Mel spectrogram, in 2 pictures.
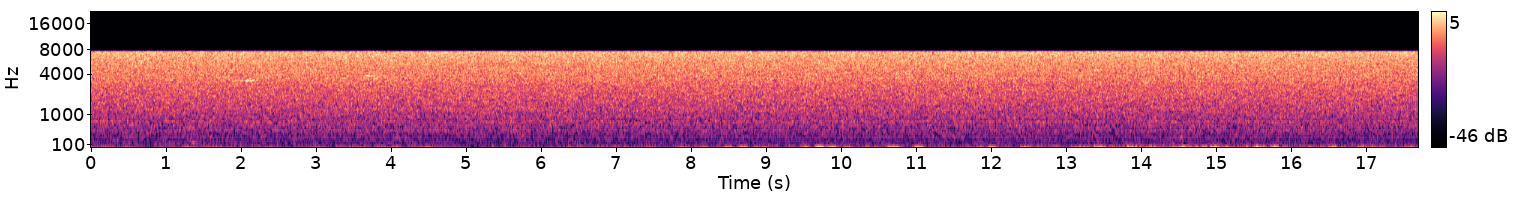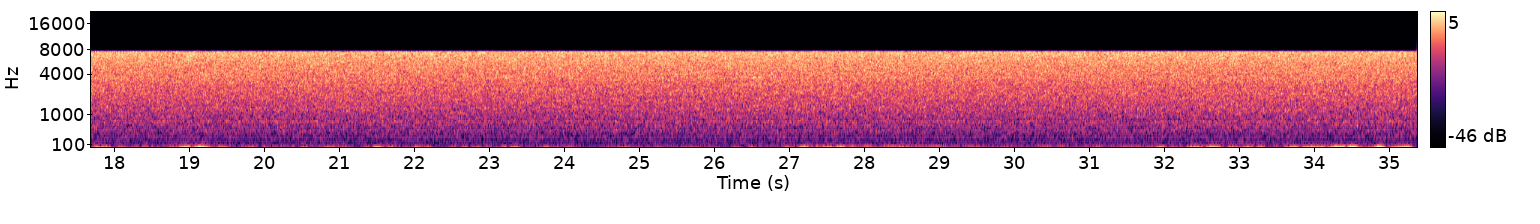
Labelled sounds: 1.9	2.2	killer whale, northern resident, G clan, 3.2 to 3.4 kHz

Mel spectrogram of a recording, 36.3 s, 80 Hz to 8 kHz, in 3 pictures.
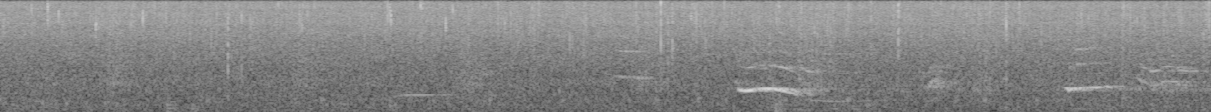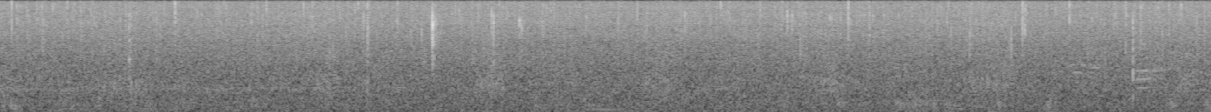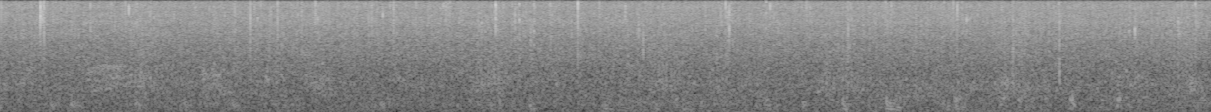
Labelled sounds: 6.1	6.5	humpback whale, 0.94 to 2.1 kHz
7.4	8.0	humpback whale, 1.1 to 1.5 kHz
10.8	12.0	humpback whale, 0.78 to 1.4 kHz

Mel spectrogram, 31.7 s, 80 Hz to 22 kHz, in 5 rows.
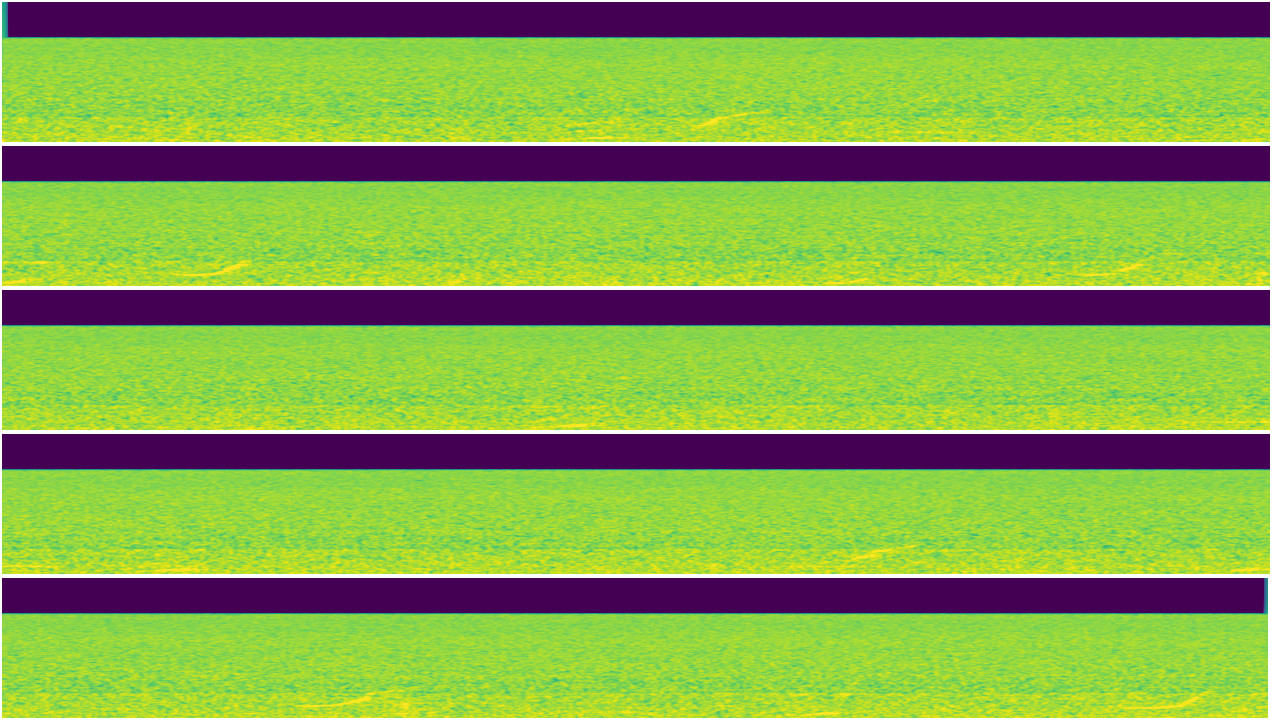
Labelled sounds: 3.6	3.8	humpback whale, 0.80 to 0.96 kHz

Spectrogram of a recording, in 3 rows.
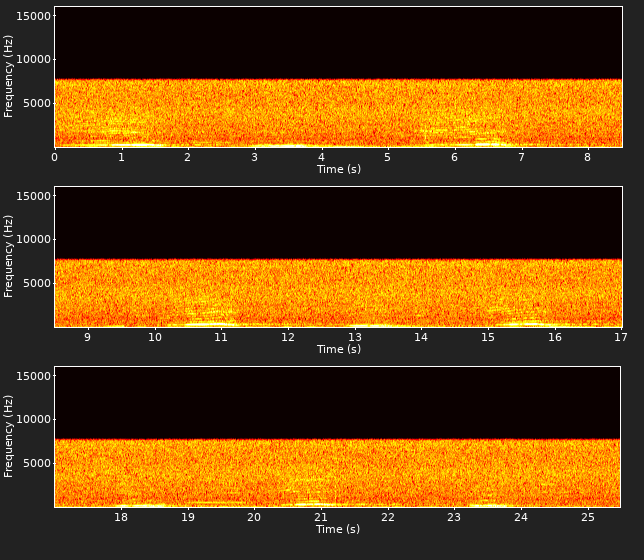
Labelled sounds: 0.7	1.3	humpback whale, 1.6 to 1.9 kHz
5.5	5.7	humpback whale, 1.8 to 2.0 kHz
6.3	6.6	humpback whale, 1.5 to 1.7 kHz
10.7	11.1	humpback whale, 1.6 to 1.9 kHz
15.2	15.8	humpback whale, 0.99 to 2.0 kHz

